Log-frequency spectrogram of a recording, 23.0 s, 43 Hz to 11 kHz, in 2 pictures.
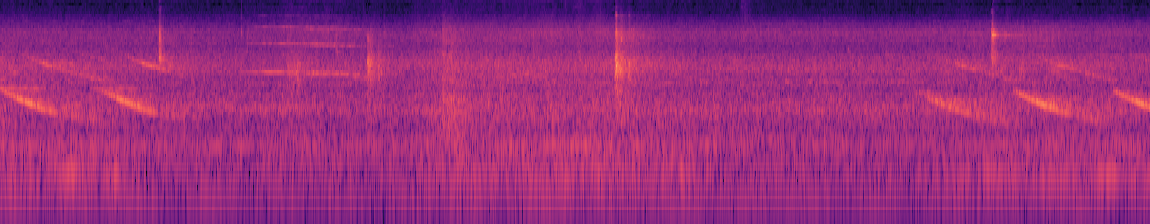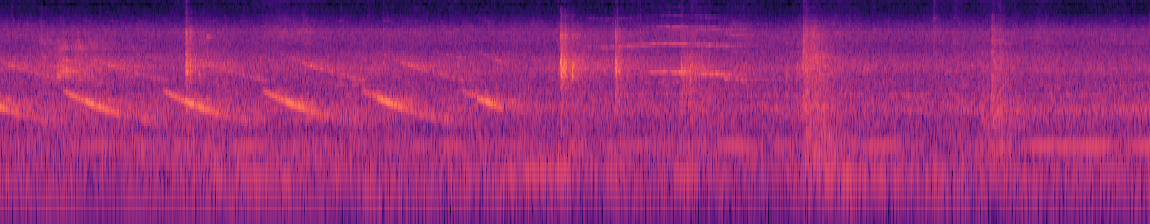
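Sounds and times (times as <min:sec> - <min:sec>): crane warning alarm falling tone: 0:00.0 - 0:05.9, 0:09.0 - 0:23.0
machinery hum: 0:00.0 - 0:23.0.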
